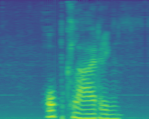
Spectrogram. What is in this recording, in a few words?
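"opklaring", Dutch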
